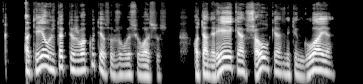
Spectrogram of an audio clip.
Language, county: Lithuanian, Alytus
